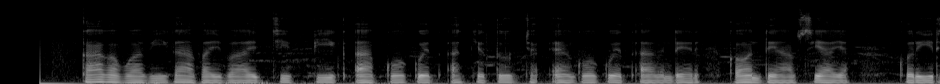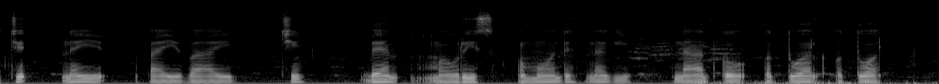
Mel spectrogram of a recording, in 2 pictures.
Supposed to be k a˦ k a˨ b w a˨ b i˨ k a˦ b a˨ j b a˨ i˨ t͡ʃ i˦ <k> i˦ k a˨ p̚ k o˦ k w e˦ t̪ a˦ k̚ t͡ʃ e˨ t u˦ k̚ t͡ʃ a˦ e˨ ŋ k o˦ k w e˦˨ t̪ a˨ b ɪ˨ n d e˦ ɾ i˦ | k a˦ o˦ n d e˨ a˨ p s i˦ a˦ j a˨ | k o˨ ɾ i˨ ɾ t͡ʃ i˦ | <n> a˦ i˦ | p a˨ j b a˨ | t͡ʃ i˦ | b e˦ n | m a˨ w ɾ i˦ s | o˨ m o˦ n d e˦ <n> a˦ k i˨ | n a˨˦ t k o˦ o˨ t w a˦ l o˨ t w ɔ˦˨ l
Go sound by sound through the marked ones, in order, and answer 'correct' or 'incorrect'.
incorrect: p, correct, correct

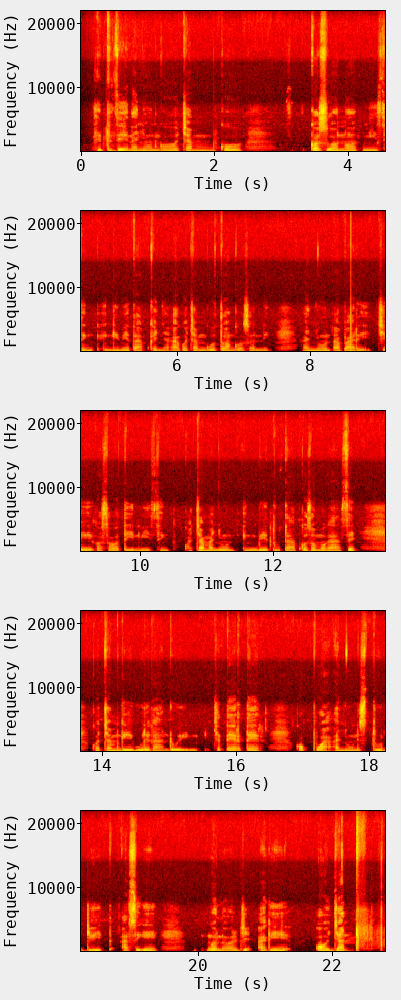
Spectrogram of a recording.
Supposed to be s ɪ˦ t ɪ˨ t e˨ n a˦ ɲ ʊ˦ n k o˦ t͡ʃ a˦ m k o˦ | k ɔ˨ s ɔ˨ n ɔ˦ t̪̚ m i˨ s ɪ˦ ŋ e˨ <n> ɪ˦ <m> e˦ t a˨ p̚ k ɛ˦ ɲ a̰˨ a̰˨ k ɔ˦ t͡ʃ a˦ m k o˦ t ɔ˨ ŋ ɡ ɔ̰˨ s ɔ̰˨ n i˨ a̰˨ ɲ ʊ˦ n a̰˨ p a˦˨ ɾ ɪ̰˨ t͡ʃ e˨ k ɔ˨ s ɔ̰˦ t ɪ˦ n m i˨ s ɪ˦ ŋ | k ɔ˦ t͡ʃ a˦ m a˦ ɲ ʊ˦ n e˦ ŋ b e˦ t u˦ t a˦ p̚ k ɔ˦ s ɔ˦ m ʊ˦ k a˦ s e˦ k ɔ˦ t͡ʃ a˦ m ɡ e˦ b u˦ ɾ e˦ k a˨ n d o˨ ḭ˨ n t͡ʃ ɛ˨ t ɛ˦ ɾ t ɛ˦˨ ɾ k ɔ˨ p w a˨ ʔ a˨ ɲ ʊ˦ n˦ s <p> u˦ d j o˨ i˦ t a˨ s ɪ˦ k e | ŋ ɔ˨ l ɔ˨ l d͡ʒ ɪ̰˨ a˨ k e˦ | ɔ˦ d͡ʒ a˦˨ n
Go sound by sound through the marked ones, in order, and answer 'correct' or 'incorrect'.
incorrect: ŋ, correct, incorrect: t

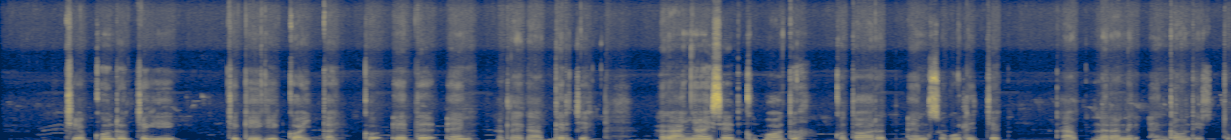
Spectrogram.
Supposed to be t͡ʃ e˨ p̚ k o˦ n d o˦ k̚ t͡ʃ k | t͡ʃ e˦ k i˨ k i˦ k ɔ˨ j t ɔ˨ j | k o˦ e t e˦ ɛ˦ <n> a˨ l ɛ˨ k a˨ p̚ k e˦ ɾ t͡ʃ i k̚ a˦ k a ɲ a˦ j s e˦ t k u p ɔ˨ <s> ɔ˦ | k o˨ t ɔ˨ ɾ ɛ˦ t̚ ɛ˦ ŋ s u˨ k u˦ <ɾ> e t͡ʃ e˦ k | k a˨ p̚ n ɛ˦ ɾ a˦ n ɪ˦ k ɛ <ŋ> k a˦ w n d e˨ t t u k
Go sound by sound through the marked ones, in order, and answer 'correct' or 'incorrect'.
incorrect: ŋ, incorrect: t, incorrect: l, correct

